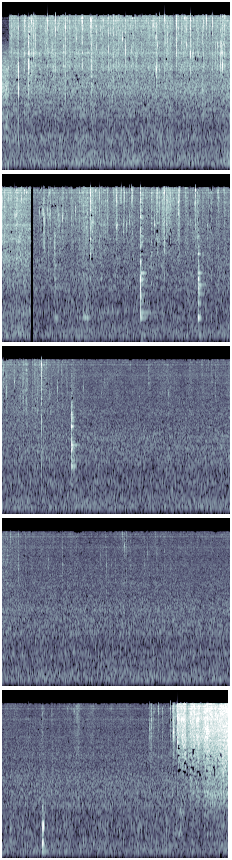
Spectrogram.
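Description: Bacon sizzles in a hot pan.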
